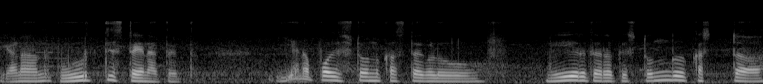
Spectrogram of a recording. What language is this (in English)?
Kannada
